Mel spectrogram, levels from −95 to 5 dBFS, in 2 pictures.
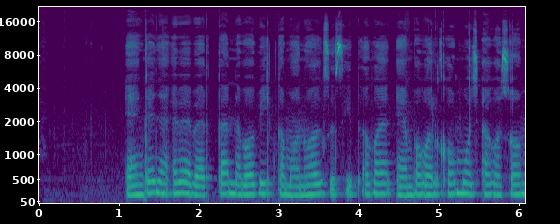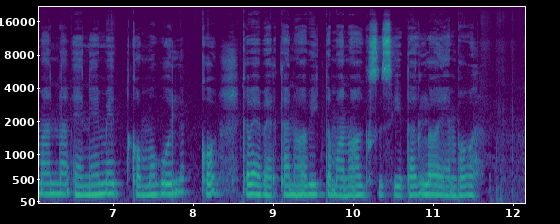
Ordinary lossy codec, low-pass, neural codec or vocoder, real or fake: none; none; vocoder, 44.1 kHz, 128 mel bands every 256 samples, BigVGAN v2; fake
